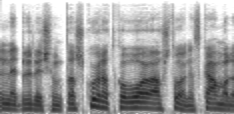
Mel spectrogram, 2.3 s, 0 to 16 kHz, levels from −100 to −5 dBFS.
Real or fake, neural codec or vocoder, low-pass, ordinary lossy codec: fake; codec, 44.1 kHz, 2.6 kbps, SNAC; 14.4 kHz; Opus, 64 kbps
